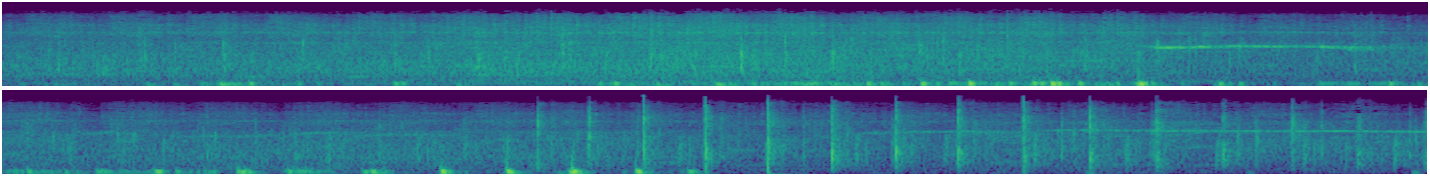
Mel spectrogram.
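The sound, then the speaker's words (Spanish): Dense, sustained applause from many people on balconies in Madrid, a tribute to health workers, with scattered cheers and a whistle, thinning toward the end into a few sharp, rhythmic individual claps. “Amigos oyentes, un día más el emocionado homenaje de Madrid a nuestros sanitarios y a todos aquellos que están haciendo lo que tiene que hacer una ciudad para que no se atasque y se bloquee.”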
